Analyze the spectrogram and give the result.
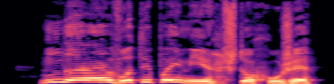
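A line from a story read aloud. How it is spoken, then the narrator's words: Sighing. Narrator (Russian): вздохнул я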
